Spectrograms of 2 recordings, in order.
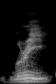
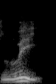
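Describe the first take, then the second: First: The syllable begins with an r sound. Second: The syllable begins with an l sound. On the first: "Some people actually pronounce uh" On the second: "Li is also acceptable"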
